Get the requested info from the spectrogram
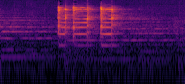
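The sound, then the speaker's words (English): A phone rings with a short electronic ringtone: three quick, bright, high-pitched tonal pulses in about half a second, moderately loud over a faint steady background hum, with no one talking. “Somebody's calling me.”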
